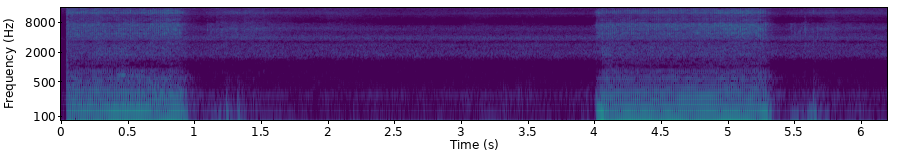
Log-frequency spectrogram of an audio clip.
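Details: Sleeping dog snoring: two long, loud, buzzing snores about three seconds apart with quiet exhalation between.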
